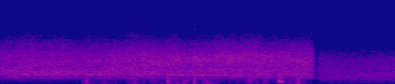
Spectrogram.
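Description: A young woman speaks softly.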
